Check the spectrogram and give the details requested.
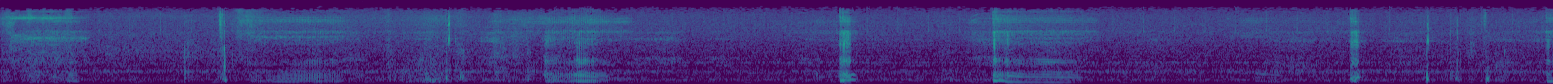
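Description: Soft, rumbling snores at irregular intervals from a sleeping cat, with occasional clicks and light room noise.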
